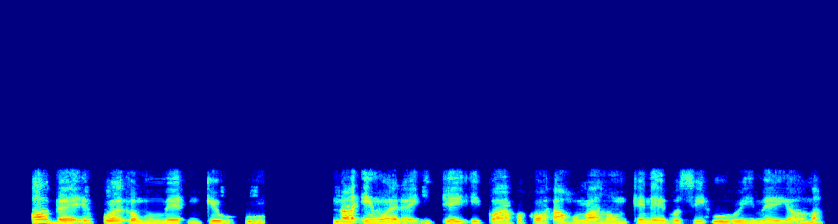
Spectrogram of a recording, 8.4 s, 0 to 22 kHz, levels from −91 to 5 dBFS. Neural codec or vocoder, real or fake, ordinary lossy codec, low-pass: codec, 24 kHz, 0.9 kbps, WavTokenizer, medium music audio release; fake; none; 5.4 kHz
